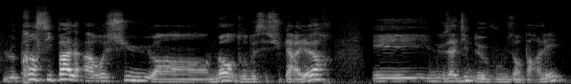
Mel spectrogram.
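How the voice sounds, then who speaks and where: A man acting out short comedy sketches, playful and quick to shift between characters. His voice moves in a lively way, rising and falling widely in pitch.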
